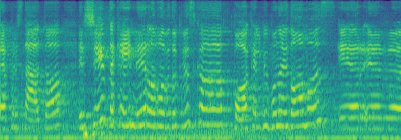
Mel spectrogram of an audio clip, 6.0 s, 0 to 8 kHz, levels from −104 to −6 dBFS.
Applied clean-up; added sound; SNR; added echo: none; Motorcycle; 18 dB; reverberation time 0.7 s.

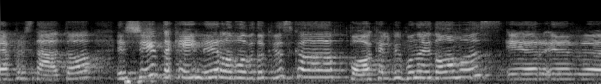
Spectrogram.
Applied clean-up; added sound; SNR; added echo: neural separator model SepFormer DNS4.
